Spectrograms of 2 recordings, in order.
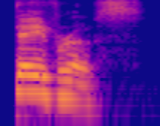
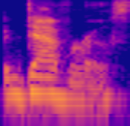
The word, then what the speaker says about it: Davros: Skara okay sorry sorry I like my uncle does not say does not say Dave Rose he says was it um Dave Davros that's it that's what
